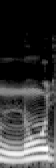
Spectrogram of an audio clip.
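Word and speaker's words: nose: इ लिखा है तो अंतिम इ का अपना कोई उच्चारण नहीं किया जाता है। तो जैसे कि आप एग्जांपल में देखिए एन ओ एस ई एन ओ एस ई तो इसको नोज पढ़ेंगे देखिए एन से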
